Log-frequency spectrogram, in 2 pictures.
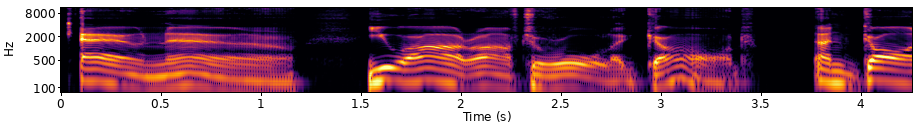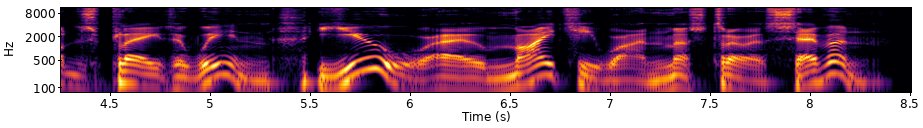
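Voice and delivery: slow, lordly character voice; lofty, unhurried taunt; Fate, a mocking god. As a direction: draw the words out with mock reverence.

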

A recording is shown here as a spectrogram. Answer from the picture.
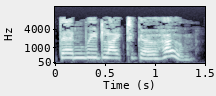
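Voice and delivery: put-on high-pitched, girlish reply; Sophie. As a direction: answer in a high, let-down girl's voice. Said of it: "Sophie said".

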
